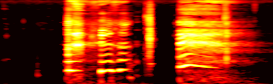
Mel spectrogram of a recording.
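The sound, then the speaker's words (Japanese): A baby gulps and drinks milk: a few wet, smacking swallow sounds with short voiced tones in separate bursts, moderately loud against a quiet background. “おいしそうに飲んじゃった。ごくん、ごくんって飲んでる。”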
